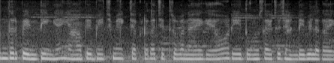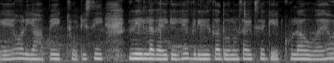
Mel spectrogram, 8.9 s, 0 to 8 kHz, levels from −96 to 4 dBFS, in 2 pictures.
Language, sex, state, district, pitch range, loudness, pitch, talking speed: Hindi, female, Bihar, Kishanganj, 205-225 Hz, -30 LUFS, 215 Hz, 280 wpm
